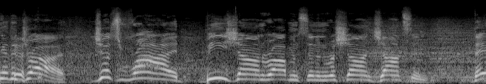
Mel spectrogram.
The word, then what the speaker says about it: Bijan: up another first down Bijan rhymes with Dijon just like the mustard just like the spice under 10 and a half to go First and Ten again for Texas inside the 30.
